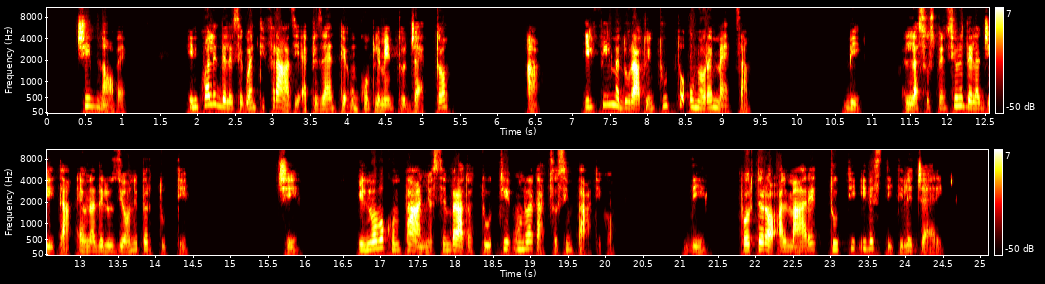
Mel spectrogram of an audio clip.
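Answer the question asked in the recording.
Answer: D: Porterò al mare tutti i vestiti leggeri.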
